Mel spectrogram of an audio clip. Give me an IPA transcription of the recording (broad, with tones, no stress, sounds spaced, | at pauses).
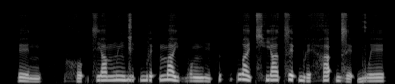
e˨˩ n | h o˨ ʔ t͡s j a˦ m ĩ˦ ɡ i˦ ʔ b e˦ ʔ m a˥˧ j b ɔ˧ ŋ i˨ ʔ | p w a˥˧ t͡ɕʰ j a˦ t͡s e˦ ʔ b e˨˩ h a˦ ʔ d͡z e˨ ʔ ɡ w e˧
